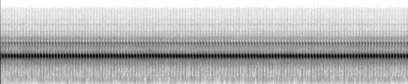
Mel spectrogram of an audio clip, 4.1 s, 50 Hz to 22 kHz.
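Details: American toad recorded with an amplified mono parabolic microphone feeding a DSLR camera: a loud, steady musical trill near one pitch, rapid pulses about 222 per minute, sustained throughout with no other sounds.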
